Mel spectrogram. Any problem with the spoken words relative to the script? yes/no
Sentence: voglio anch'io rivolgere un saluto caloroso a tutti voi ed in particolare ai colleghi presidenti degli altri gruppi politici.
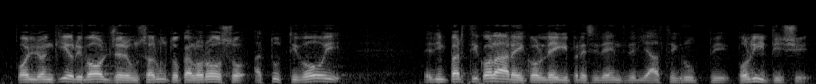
no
